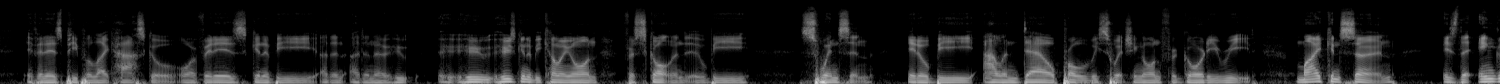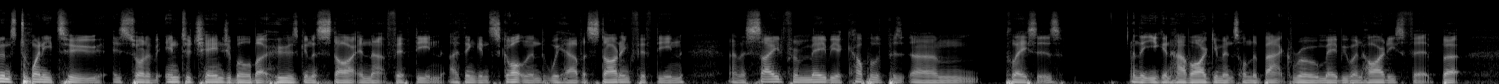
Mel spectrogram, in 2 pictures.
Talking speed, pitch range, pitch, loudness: 180 wpm, 90-105 Hz, 95 Hz, -28 LUFS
